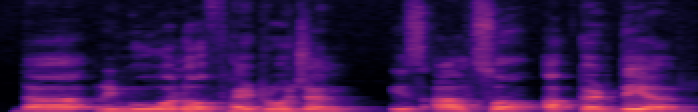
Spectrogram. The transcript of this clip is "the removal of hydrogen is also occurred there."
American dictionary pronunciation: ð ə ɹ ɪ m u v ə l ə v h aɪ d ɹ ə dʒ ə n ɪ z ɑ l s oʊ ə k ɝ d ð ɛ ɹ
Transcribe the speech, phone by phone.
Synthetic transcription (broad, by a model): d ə ɹ ɪ m u v ə l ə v h aɪ d ɹ ə dʒ ə n ɪ z ɑ l s oʊ ə k ɝ d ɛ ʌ ɹ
